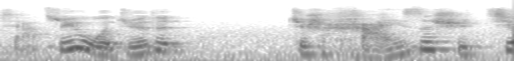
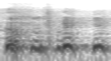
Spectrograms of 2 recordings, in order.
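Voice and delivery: laughing; 10 semitones higher, 12 dB louder than usual. Real, not acted. Laughing at friend's remark.

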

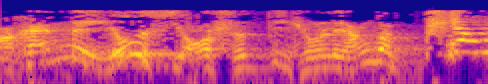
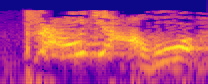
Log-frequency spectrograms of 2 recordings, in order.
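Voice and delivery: angry shout; 8 semitones higher, 3 dB louder, slower than usual. Acted. Yang Yuan strikes in anger.

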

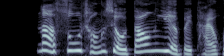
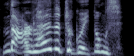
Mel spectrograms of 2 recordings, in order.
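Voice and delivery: fast, louder, higher burst of shock; startled question; 4 semitones higher, 6 dB louder, much faster than usual. A narrator's reading. Frightened husband sees severed ears, startled outburst. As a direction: blurt it out in alarm. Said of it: "吃惊地问".

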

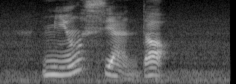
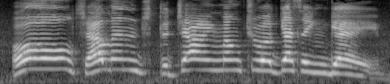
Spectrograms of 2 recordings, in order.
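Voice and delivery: tiger immortal voice; 6 semitones higher, 7 dB louder than usual. Acted.

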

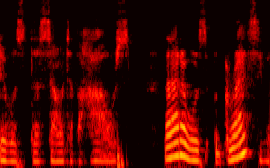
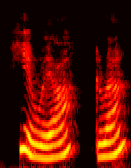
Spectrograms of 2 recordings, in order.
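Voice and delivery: put-on calling loudly to a deaf old grandmother; loud and clear so Gran can hear; raised voice; 4 semitones higher, 10 dB louder than usual. Beatrice calls to her deaf grandmother, loudly. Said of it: "she said, raising her voice".

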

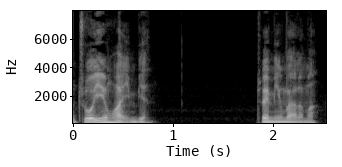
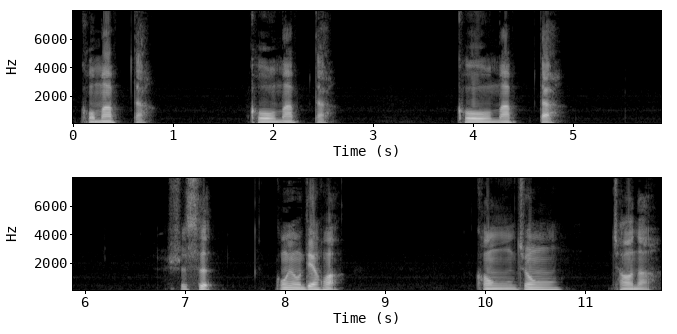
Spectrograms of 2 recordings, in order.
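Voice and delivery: usual speaking voice

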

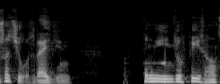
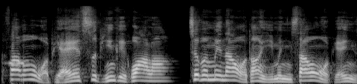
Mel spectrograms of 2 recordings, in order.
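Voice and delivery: indignant; 7 semitones higher, 8 dB louder than usual. Real, not acted. Indignant at being used.

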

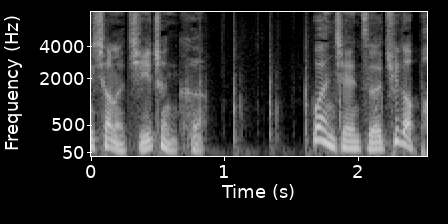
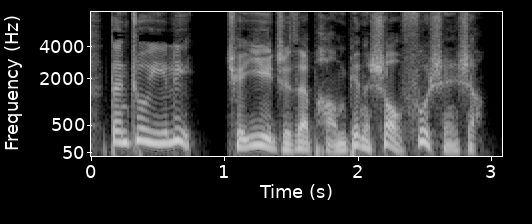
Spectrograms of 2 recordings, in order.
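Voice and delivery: ordinary delivery, nothing marked

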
